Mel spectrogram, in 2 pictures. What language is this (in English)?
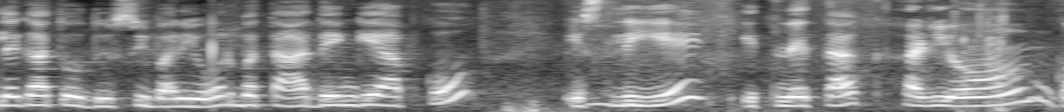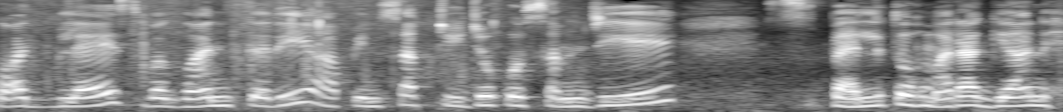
Hindi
